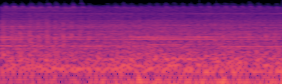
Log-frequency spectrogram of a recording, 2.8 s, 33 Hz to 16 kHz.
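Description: Helicopter in the video game Arma 2: a continuous, steady rotor drone with a pulsing throb, moderately loud and unbroken, with no one talking.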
